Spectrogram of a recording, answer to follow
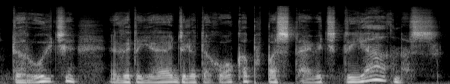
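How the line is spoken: Muttered. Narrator (Belarusian): доктар прамармытаў

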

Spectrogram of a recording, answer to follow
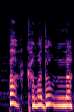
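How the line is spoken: Short cry. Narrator (Belarusian): Яна коротка ўскрыкнула

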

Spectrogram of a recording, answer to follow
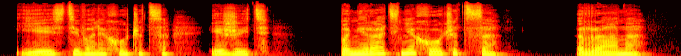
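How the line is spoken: Sighing. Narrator (Belarusian): Уздыхнул

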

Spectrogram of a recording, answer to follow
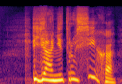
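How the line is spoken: Offended exclamation. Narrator (Russian): воскликнула она от обиды, забывая о своем страхе

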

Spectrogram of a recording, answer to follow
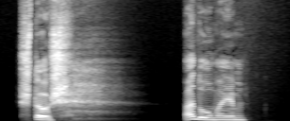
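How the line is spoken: Calm agreement. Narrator (Belarusian): спакойна згадзіўся сакратар

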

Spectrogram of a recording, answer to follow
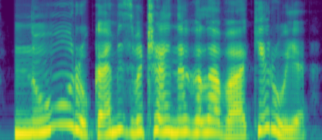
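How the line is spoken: Librarian laughing. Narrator (Belarusian): засмяялася бібліятэкарка

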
